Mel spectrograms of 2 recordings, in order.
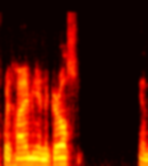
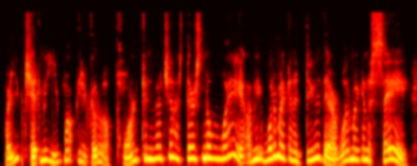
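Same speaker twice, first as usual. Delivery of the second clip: high-pitched, disbelieving retort; retold exasperated objection, pitched well up; incredulous protest; 9 semitones higher than usual. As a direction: argue back in rising disbelief. Retold protest at God's request.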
